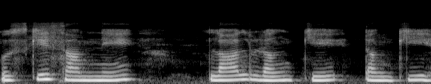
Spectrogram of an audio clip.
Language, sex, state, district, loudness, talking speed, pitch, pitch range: Hindi, female, Arunachal Pradesh, Papum Pare, -13 LUFS, 95 wpm, 195 Hz, 190-210 Hz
